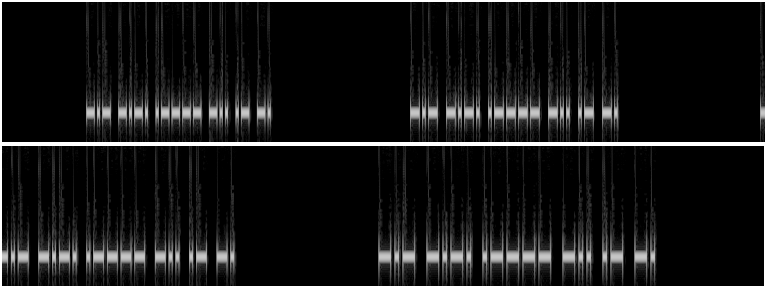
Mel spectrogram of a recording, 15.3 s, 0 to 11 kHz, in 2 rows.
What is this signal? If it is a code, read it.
Morse code, heard as a keyed tone, about 36 wpm, 700 Hz. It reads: KC1DAN KC1DAN KC1DAN KC1DAN
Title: Speed Racing - USA Call Signs 30wpm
